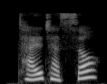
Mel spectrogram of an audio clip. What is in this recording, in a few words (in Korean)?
"잘 잤어？", Korean; チャル チャッソ？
